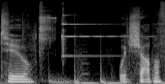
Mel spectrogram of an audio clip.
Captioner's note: bell dinging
